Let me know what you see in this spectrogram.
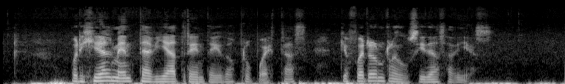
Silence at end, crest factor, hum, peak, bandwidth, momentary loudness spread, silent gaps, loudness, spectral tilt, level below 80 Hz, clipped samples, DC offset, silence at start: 0 s; 18 dB; none; -2 dBFS; 15 kHz; 17 LU; none; -19 LUFS; -4.5 dB/octave; -28 dBFS; under 0.1%; under 0.1%; 0.1 s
